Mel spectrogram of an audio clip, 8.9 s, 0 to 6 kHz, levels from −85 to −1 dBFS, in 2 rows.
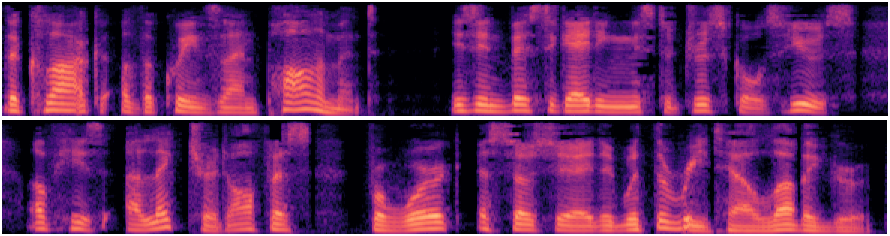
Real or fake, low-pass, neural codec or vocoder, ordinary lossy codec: fake; 5.4 kHz; codec, 16 kHz in and 24 kHz out, 0.4 kbps, LongCat-Audio-Codec, two codebook decoder; MP3, 32 kbps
